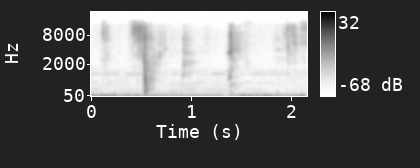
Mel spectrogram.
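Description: Tarot cards being handled and shuffled by hand: a few sharp card clicks and taps, the strongest about half a second in.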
